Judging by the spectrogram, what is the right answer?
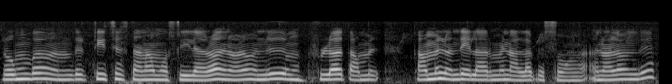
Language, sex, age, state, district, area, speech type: Tamil, female, 18-30, Tamil Nadu, Mayiladuthurai, rural, spontaneous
